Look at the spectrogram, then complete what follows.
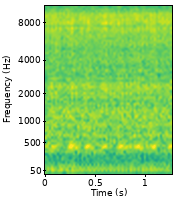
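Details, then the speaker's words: Toyota AE86 Corolla 4AGE after adjusting the throttle end-stop screw: quiet, even low hum at about 900 rpm with a steady beat and no misses or hunting. A settled warm idle, now correctly set. "Okay, nice. Now, we're at 900 RPM roughly. So, I would call that set."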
